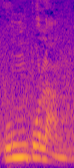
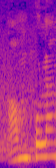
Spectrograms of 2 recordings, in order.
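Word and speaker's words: Umpolung: কার্বনের polarity change হয়ে গেছে না, প্লাস মাইনাস থেকে মাইনাস প্লাস হয়ে গেছে, এটাকে বলা হয় উমপোলাং। বানানটা একটু দেখে নিতে হবে, আমপোলাং বা উমপোলাং বলে কথাটাকে।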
